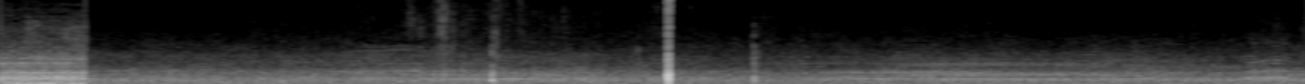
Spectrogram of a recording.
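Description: Stadium crowd ambience with faint distant voices, broken about two seconds in by a single sharp crack of a cricket bat hitting the ball. A louder sound cuts off suddenly just after the start.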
